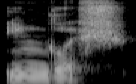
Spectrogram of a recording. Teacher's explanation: So you have the nasal sound and the hard G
